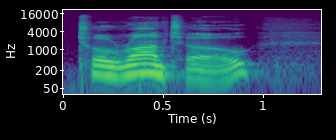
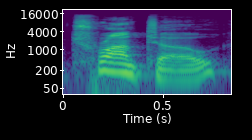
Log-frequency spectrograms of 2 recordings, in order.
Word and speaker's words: Toronto: And Canadians themselves not only cannot correctly pronounce their largest city, Toronto, which God clearly made with three syllables. They say Tronto.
